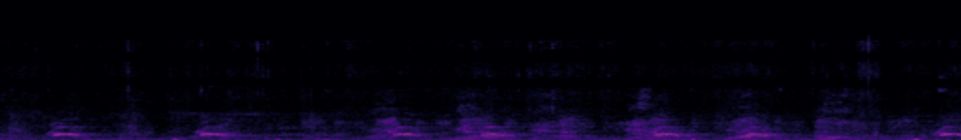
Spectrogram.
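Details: Belgian Malinois Thor training outdoors in obedience and control, barking repeatedly at a fairly even pace of roughly two barks a second, somewhat distant, with a man's Portuguese commands and field noise behind.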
